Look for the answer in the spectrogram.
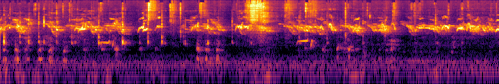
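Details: Turkey chicks with their mother, healthy and active young birds: many overlapping high peeping calls mixed with low clucks, over a busy background of scratching and shuffling.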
